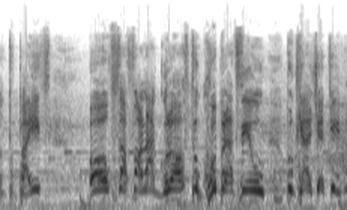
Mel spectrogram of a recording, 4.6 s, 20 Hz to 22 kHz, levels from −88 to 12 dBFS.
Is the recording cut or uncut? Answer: uncut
